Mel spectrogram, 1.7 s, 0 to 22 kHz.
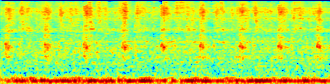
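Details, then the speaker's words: Restored 1969 Plymouth Barracuda V8: lumpy idle with a light, regular tick riding on top, described as a typical Mopar cold tap. Valvetrain cause suspected, not confirmed. "it's got a little bit of a tap but that's pretty much a mopar tap almost every mo part when you turn them on cold got that weird tap"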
